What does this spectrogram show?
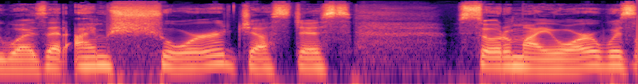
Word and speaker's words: Sotomayor: i remember that was sotomayer was a hot dog sotomayor is a supreme court oh my god no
